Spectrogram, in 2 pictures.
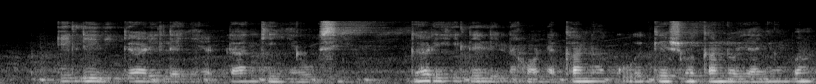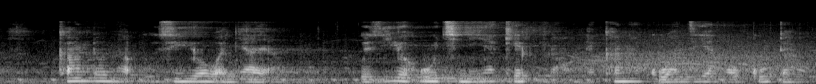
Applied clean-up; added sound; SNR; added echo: none; Crowd; 12 dB; reverberation time 1.5 s.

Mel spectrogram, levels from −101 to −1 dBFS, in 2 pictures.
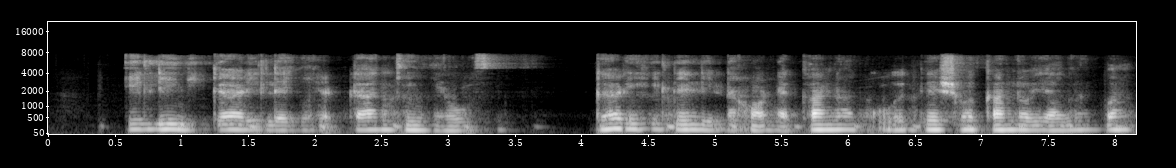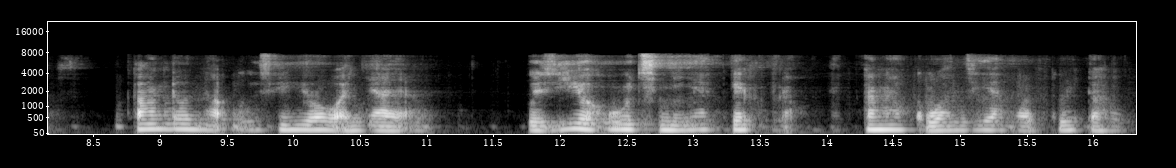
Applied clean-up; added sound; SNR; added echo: neural mask model DeepFilterNet 3.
